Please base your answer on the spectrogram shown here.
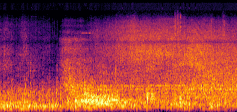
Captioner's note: car door slides open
